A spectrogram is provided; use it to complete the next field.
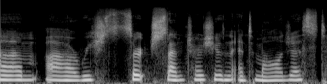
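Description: A woman at a fairly slow pace, dark and mellow in tone, medium in pitch. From North Dakota, US Midwest. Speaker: educator and housing rights organizer. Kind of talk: casual interview.

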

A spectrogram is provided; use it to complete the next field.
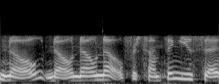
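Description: An unremarkable speaking voice from a woman with an American accent, lively intonation and a moderate pace. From New Jersey. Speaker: caller. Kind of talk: call-in complaint. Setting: phone call. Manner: formal.

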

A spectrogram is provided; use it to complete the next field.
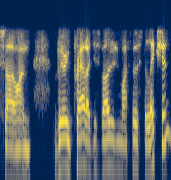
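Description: A man with an Australian accent, medium pitch, ordinary pitch variation and a moderate pace. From Australia, Sydney. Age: 30s. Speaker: political commentator and author. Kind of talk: interview. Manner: formal.

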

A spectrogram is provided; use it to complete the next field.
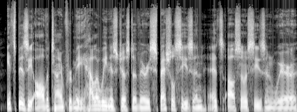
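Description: A man with a fairly low pitch talks in an ordinary speaking voice, his pitch varying in an ordinary way. The recording is very clean and dry, close with no echo, over a silent background. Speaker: costume shop owner. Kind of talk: casual interview.

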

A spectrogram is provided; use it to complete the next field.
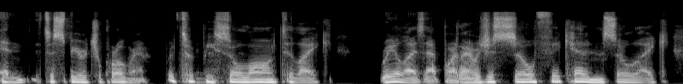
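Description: The man's pitch is fairly low and his intonation fairly even. He is somewhat breathy and keeps a moderate pace. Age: 40s. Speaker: podcast host and recovering alcoholic. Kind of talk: casual interview chat.

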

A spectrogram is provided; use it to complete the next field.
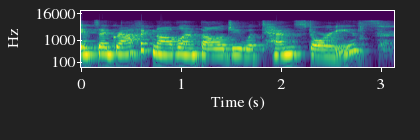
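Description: A woman with a Canadian accent speaks in a normal speaking voice at a moderate pace. Her pitch is fairly high, with ordinary variation. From Manitoba, Canada (First Nation). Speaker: book content creator. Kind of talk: book review.

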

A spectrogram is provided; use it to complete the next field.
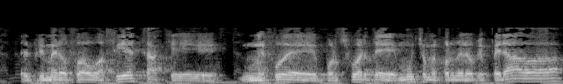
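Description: A man's fairly slow speech with ordinary pitch variation, audible room echo and noticeable background noise. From Seville, Spain; moved to Uruguay at 16. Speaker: musician. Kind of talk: interview. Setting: video call.

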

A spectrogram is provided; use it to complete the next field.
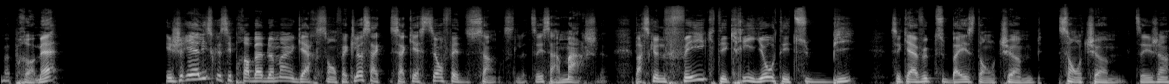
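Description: On a very clean recording with a silent background, a man with a Quebec accent speaks at a moderate pace and medium pitch, animated and bright and sharp in tone, his pitch swinging very widely between long, frequent pauses. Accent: Québécois French. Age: 30s. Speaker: podcast host. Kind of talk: casual monologue.

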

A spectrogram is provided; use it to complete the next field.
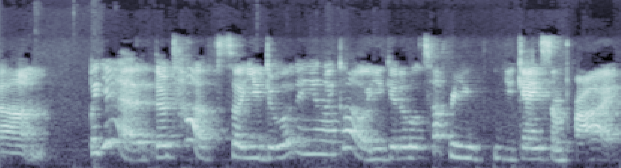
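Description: A woman with an American accent speaks at a moderate pace. Noticeable background noise and audible room echo fill the recording. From US Midwest (St. Louis, Missouri). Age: 30s. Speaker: former pro basketball player, coach and author. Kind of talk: casual interview chat.

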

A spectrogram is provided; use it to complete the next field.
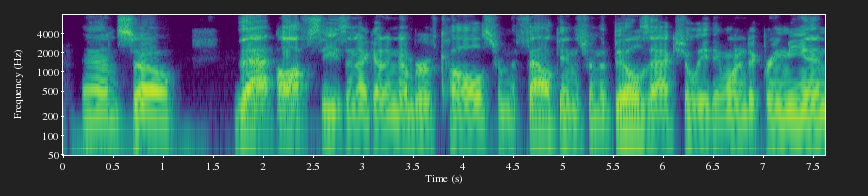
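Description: Against a quiet background, a man with an unremarkable speaking voice talks at medium pitch and a moderate pace with fairly even intonation. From US, Los Angeles. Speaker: former pro football player. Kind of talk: casual chat.

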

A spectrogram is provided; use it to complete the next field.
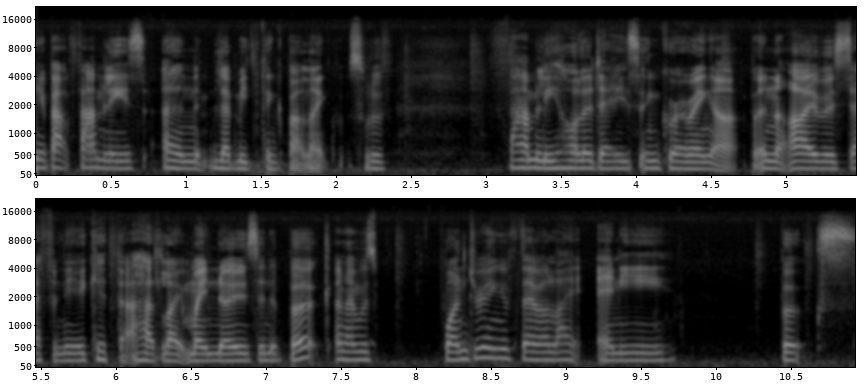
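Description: A woman talks at a very fast pace in a London accent. Her pitch sits fairly low. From London, England. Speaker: podcast co-host, travel journalist. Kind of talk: casual chat.

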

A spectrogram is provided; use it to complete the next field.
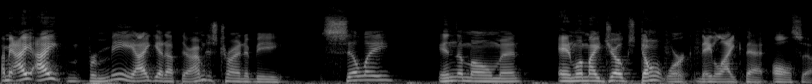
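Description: A man with an American accent, fairly high-pitched, with a bright, sharp tone, a moderate pace and lively intonation. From California. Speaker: comedian and podcast host. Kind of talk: casual chat. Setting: studio.

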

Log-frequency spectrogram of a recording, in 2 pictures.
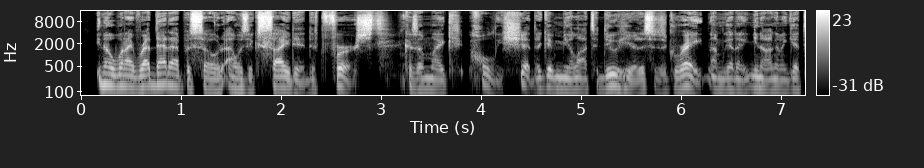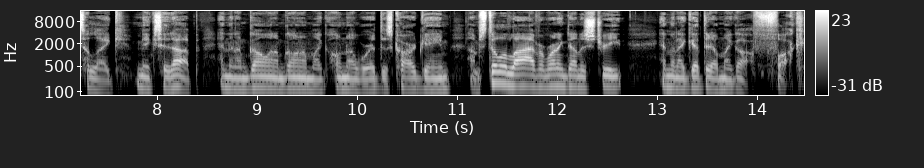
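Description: Over noticeable background noise, a man with an American accent talks very fast at a medium pitch, his intonation fairly even. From upstate New York (Syracuse). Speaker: actor. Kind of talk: casual interview. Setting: studio. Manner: halting.

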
